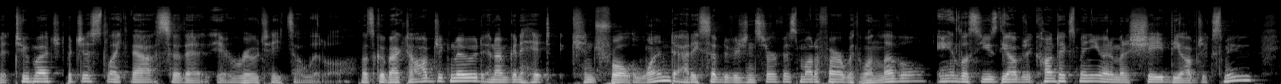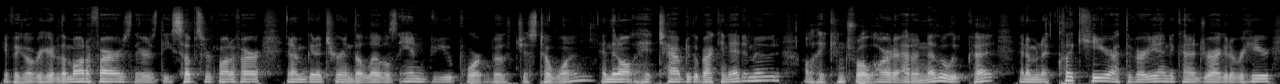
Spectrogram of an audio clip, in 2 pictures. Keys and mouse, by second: 0.2 middle click, 0.6 a, 0.8 middle click, 2.7 middle click, 3.6 Tab, 6.2 ctrl+1, 6.7-7.6 middle drag, 7.8 middle click, 9.0 middle click, 9.6 w, 11.5 middle click, 13.7 click, 15.2 click, 16.0 click, 17.8 click, 18.3 middle click, 18.6 shift+middle click, 19.2 Tab, 19.3 middle click, 19.7 shift+middle click, 20.0 middle click, 20.0 click, 21.4 ctrl+r.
